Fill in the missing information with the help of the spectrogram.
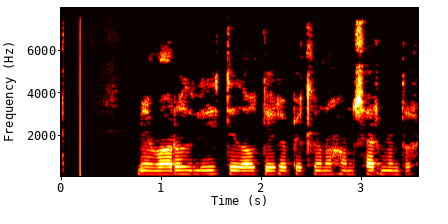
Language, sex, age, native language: Icelandic, other, 13, Icelandic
